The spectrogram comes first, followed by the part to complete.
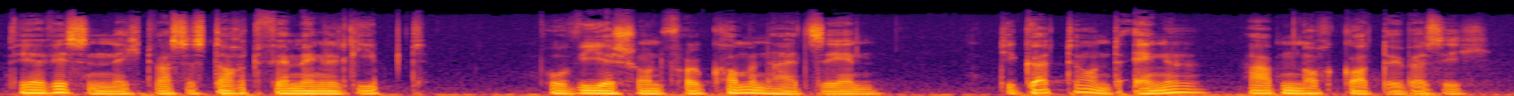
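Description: An actor playing an earnest, philosophizing investigator in a 1960s German radio play, speaking in a deliberate, explanatory way. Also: male voice, very deep voice. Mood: earnest conviction. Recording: 1960s mono radio recording.

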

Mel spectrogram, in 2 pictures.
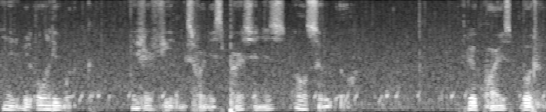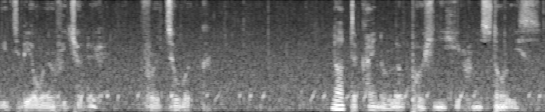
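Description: A man with a very deep, gravelly voice speaks calmly and gently to the listener. His delivery moves freely up and down. A clear hiss sits under the recording. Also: moderate pace. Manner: calm, gentle, reassuring. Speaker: warlock in an audio roleplay. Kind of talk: scripted audio roleplay, speaking to the listener.

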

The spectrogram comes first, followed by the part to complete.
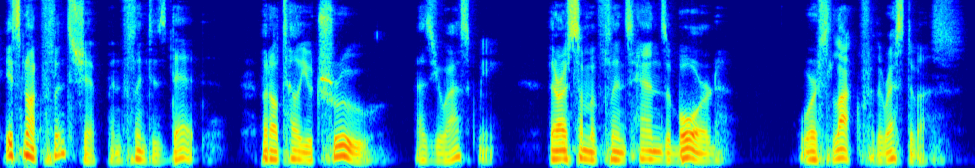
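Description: Man doing a polite earnest boy from an adventure book, plain talk, deep voice, close dry sound. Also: unhurried, darkish tone, dry recording. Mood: frank, firm. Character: earnest, quick-witted boy narrator, speaking up politely.

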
